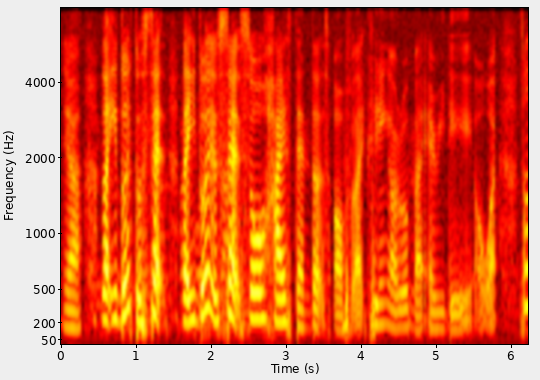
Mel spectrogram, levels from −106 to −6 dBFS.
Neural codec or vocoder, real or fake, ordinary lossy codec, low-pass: none; real; none; none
